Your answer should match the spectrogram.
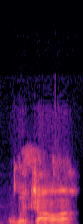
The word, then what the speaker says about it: La Jolla: La Jolla.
